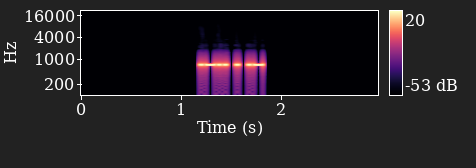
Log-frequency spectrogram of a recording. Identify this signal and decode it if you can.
Morse code, heard as a keyed tone, about 38 wpm, 700 Hz. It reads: LEA
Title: Top Three Letter Combinations in Words 40wpm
